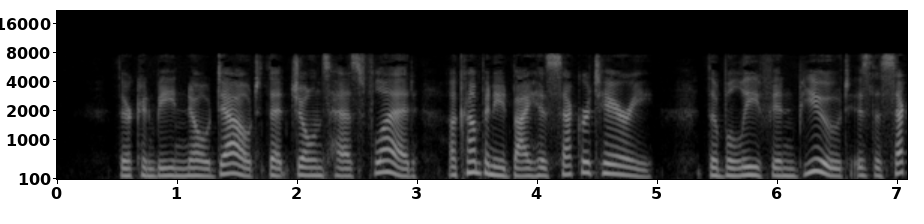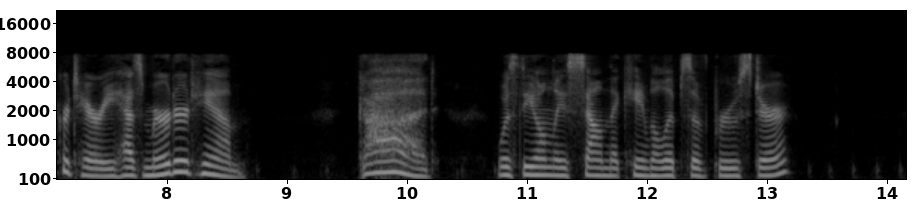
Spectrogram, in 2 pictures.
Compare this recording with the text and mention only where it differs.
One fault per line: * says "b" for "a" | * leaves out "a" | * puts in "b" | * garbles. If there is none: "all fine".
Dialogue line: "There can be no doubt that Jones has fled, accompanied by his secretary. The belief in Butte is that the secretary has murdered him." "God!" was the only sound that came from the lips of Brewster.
* leaves out "that"
* leaves out "from"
